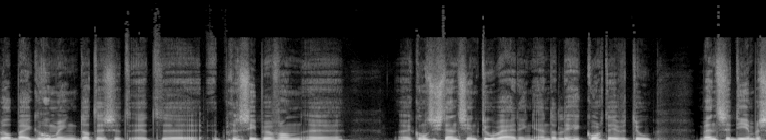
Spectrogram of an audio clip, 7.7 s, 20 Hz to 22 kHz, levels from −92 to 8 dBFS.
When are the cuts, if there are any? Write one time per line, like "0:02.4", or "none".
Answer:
none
